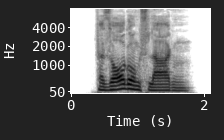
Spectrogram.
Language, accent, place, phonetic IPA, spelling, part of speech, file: German, Germany, Berlin, [fɛɐ̯ˈzɔʁɡʊŋsˌlaːɡn̩], Versorgungslagen, noun, De-Versorgungslagen.ogg
- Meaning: plural of Versorgungslage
